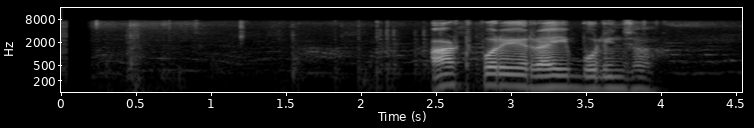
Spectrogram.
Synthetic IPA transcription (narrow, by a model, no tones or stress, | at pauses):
aʈʰpʌɾeɾajbolint͡sʰʌ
